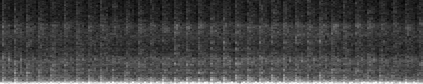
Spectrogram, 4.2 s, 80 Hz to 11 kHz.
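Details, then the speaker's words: Toyota 1UZ-FE V8 run up to hot on a new non-VVTi wiring loom with stock ECU; warm idle with an uneven, chuffing pulse and irregular pops through the beat, which the owner attributes to a known valve problem in this engine. "and if you do hear it popping if you watch my engine health video you'll understand that this engine's actually got a valve problem"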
